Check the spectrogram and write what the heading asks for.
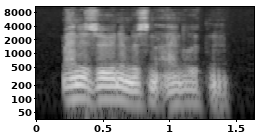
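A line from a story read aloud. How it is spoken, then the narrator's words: Plain. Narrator (German): sagte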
